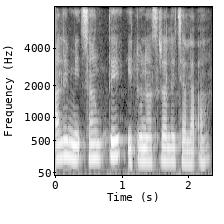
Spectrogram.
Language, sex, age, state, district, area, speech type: Santali, female, 30-45, West Bengal, Paschim Bardhaman, urban, spontaneous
